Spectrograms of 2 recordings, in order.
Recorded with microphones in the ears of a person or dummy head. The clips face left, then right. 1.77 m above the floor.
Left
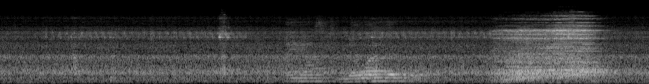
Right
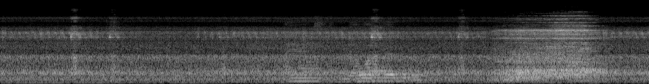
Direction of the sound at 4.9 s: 45° right (ahead or behind).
